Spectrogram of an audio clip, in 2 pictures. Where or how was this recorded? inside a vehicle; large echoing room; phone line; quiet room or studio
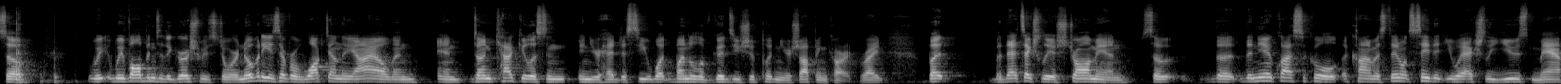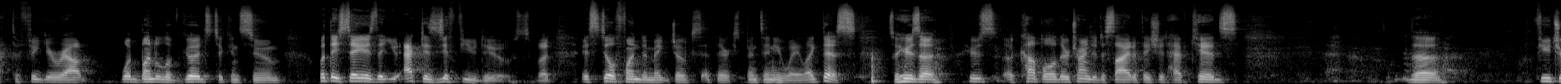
large echoing room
